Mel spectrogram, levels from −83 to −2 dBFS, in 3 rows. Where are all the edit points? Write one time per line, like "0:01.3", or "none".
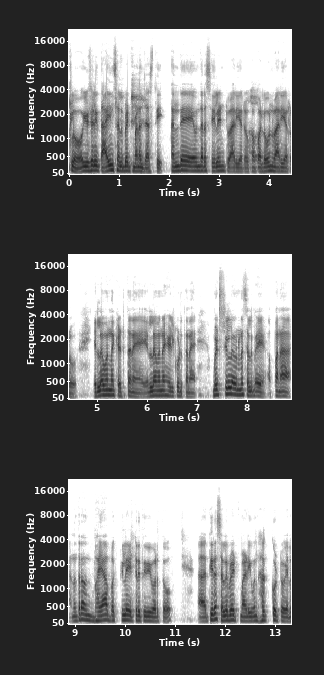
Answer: none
